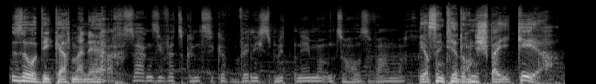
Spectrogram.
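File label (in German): französisch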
